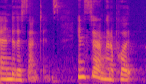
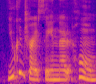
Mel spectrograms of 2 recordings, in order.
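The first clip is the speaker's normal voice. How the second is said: ordinary talk, nothing marked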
